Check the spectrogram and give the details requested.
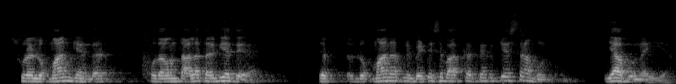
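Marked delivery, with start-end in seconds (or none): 6.2-6.7 soft, lower loving address to a son; a father's fond, gentle call. Shown as a demonstration. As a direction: call your son tenderly. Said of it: "بنیا ایک بہت پیار بھرا لہجہ".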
